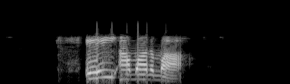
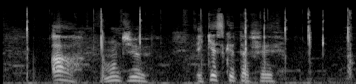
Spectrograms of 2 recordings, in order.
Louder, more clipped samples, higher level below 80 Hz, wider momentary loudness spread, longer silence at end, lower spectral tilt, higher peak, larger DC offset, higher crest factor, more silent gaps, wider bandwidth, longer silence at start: first, -17 LUFS vs -22 LUFS; neither; second, -60 dBFS vs -48 dBFS; first, 17 LU vs 7 LU; first, 1.05 s vs 0.05 s; about the same, -3 dB/octave vs -2 dB/octave; second, -4 dBFS vs 0 dBFS; neither; second, 16 dB vs 24 dB; neither; second, 7.8 kHz vs 15.5 kHz; first, 0.7 s vs 0.05 s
